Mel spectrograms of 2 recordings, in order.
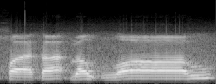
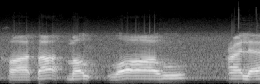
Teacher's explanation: اللہ کا حروف آ گیا تو اس کو موٹا کر کے پڑھیں گے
